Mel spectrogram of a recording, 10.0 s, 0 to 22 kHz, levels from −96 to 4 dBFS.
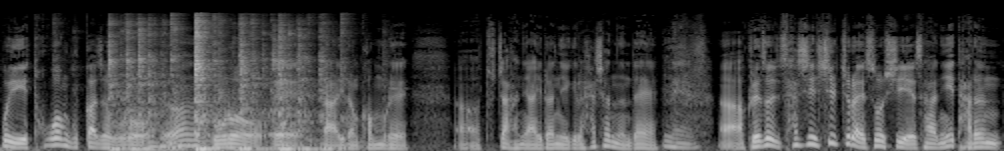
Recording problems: household noises; very loud; until 3.5 s; as loud as the speech

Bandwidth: 15 kHz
